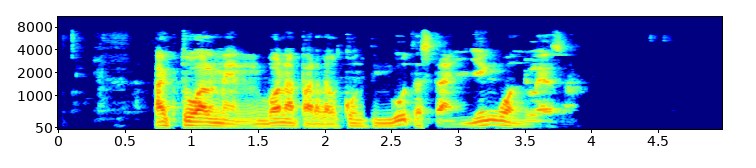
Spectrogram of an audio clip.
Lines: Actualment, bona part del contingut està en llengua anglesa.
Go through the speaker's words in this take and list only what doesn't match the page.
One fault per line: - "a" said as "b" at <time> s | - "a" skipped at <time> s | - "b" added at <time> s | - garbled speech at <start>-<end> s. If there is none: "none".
none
